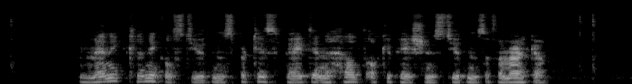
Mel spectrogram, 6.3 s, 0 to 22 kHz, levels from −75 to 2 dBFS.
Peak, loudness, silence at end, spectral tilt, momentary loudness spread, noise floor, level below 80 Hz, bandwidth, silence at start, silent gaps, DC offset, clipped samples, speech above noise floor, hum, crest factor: -10 dBFS; -32 LUFS; 0.35 s; -4 dB/octave; 16 LU; -74 dBFS; -56 dBFS; 11.5 kHz; 0.1 s; none; under 0.1%; under 0.1%; 41 dB; none; 22 dB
